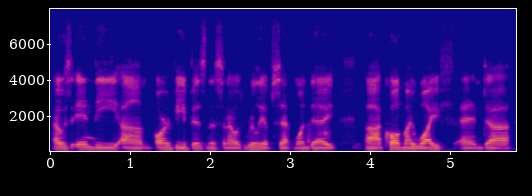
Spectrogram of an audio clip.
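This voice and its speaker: A man talks through his story as an interview guest, steady and unhurried. His pitch barely moves, and the recording is dry, with no room sound. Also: no room sound. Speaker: interview guest, jet broker. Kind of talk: casual interview talk.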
